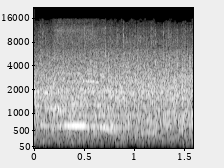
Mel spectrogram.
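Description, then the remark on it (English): A church audience claps hands together to praise God at the preacher's call, a dense, steady wash of many overlapping claps at even loudness throughout, with no voices standing out. “Clap your hands and praise Him if you know I'm preaching the truth today.”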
